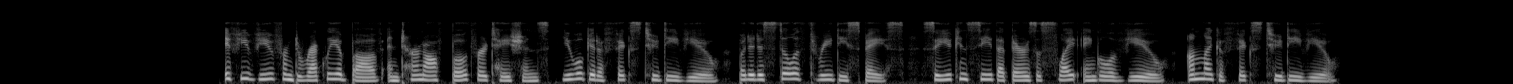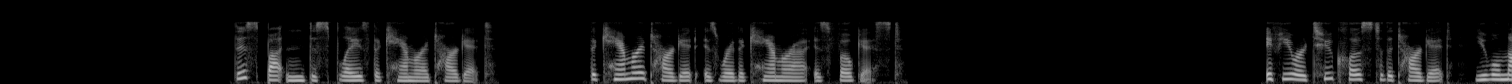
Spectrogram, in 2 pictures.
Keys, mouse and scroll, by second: 9.1 scroll down 1, 10.1 middle click, 10.4 scroll down 1, 10.6 scroll down 1, 10.6 scroll down 1, 10.9 scroll down 1, 13.6-17.2 middle drag, 23.5-26.2 middle drag, 27.5-27.8 scroll, 28.2 scroll, 28.7 scroll, 29.7 scroll, 30.0 middle click, 30.0 scroll.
